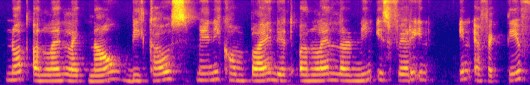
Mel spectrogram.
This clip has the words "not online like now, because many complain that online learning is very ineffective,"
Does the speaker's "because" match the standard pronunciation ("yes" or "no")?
no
